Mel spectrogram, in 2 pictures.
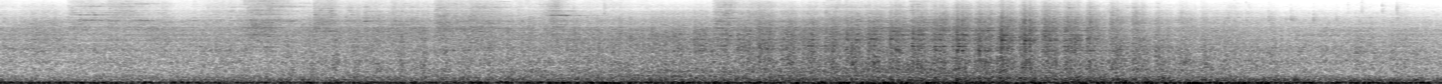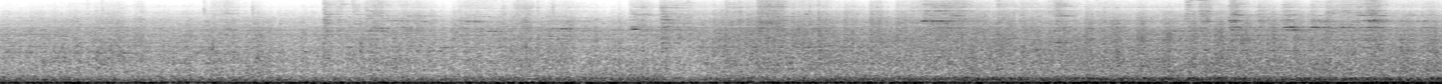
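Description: Freight train of hopper and tank cars rolling past close by: a steady rumble and rattle of steel wheels on the rails, with a faint high wheel squeal now and then.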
